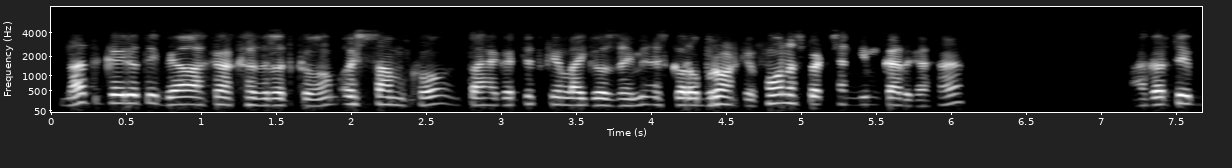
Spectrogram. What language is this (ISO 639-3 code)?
kas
